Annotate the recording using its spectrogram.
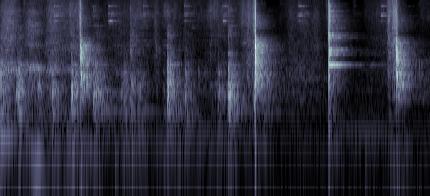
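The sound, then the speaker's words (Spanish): A knife chops an onion on a wooden board: a few loud, sharp knocks at uneven intervals, with softer, quicker taps between them and no one talking. “Yo sigo picando cebolla.”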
